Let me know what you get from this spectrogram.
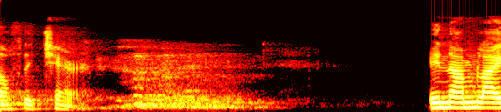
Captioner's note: audience laughing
